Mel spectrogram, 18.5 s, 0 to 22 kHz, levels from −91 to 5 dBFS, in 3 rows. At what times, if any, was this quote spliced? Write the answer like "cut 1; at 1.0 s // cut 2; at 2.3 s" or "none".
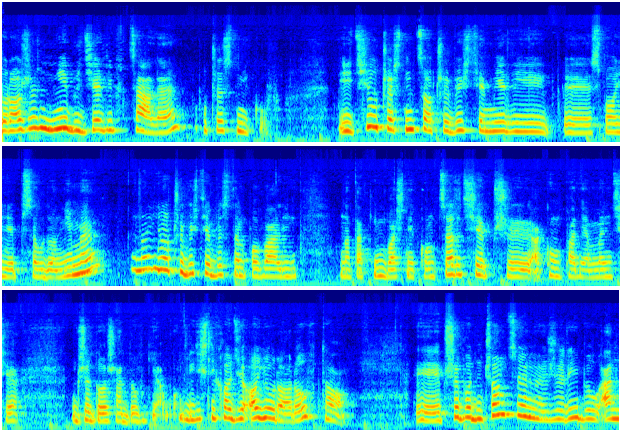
none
